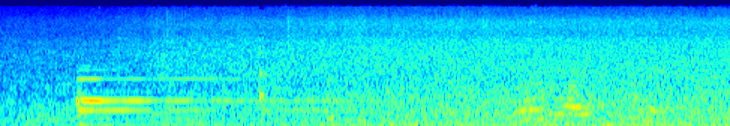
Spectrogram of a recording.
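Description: Wind rushes in a steady, full hiss throughout at the southeastern shores of Lake Turkana in northern Kenya, a warm, dry desert area, with a brief harmonic whistling tone rising out of it early on before fading back into the roar.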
